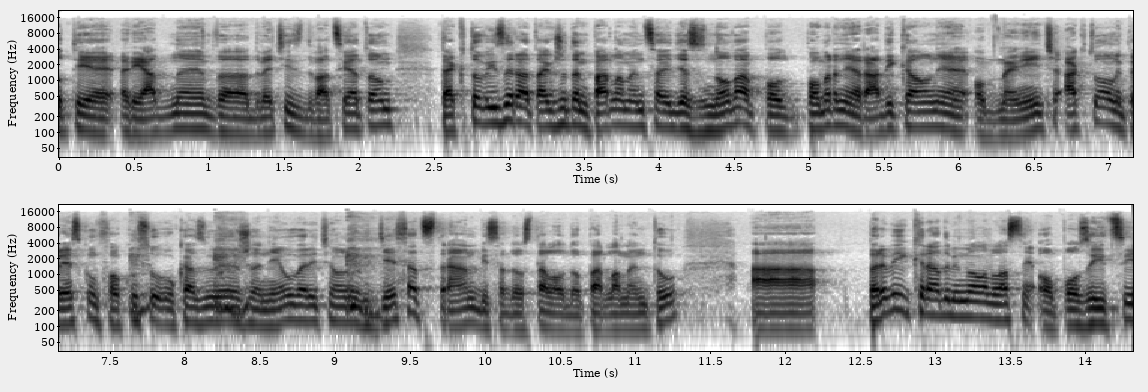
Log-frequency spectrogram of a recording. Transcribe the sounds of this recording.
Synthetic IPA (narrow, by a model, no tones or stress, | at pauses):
ɔt̪ɪɛɾɪad̪nɛːvd̪ʋɛcisid͡zd̪ʋat͡sɪat̪ɔm | t̪akt̪ɔʋizɛɾaːt̪aɡʒɛt̪ɛnpaɾlamɛnt̪saiɟɛznɔʋaɔpɔmɛɾɲɛɾad̪ikaːlɲɛʔɔbmɛɲicakt̪uaːlnipɾɪɛskumfɔkusuukazujɛʒɛɲɛuʋɛɾicɛlniːɣɟɛsacst̪ɾaːnbisad̪ɔst̪alɔd̪ɔpaɾlamɛnt̪u | ʔa | pr̩ʋiːkɾaːd̪bimalaʋlasɲɛʔɔpɔziːt͡si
